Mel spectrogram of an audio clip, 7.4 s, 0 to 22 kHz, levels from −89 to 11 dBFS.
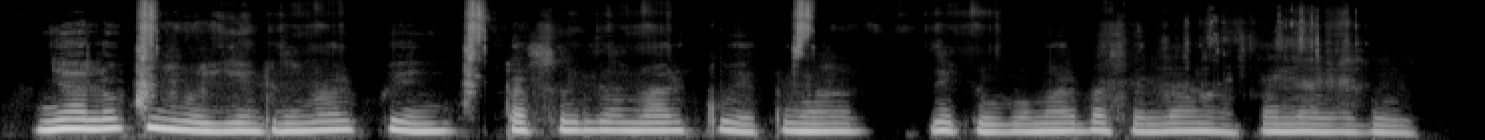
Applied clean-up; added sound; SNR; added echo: neural mask model Resemble Enhance denoiser.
